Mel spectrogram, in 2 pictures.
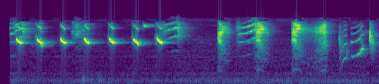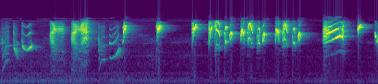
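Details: Long-tailed shrike song used as a lure recording to provoke other shrikes to sing: rapid harsh chattering and squawky notes, mixed with mimicked chirps and short whistled phrases, delivered in dense bursts.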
